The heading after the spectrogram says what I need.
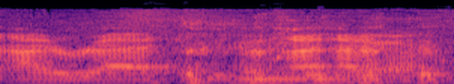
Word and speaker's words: Iraq: If you want to say it properly, it's Iraq. But that's Iraq. It's in Arabic.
